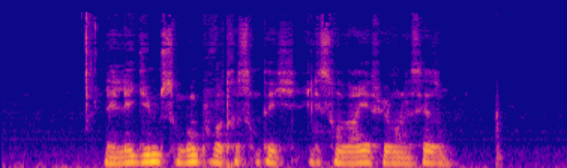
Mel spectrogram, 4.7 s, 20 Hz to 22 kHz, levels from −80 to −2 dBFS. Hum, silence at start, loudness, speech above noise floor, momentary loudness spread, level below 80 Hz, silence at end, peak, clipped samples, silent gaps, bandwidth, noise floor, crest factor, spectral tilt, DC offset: none; 0.7 s; -23 LUFS; 36 dB; 14 LU; -50 dBFS; 0.55 s; -6 dBFS; under 0.1%; none; 16.5 kHz; -58 dBFS; 18 dB; -6.5 dB/octave; under 0.1%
